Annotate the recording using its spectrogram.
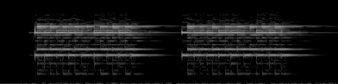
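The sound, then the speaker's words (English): A cell phone ringtone goes off in a theater during a play, chirping out in two bright, repeating bursts, each roughly a second and a half long with a short gap between, loud with no talking. “once stopped the show and berated an audience member when a cell phone went off”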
